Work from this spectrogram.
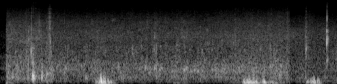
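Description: Water trickles and burbles steadily at a low level, with a few louder splashes and knocks breaking through now and then.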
